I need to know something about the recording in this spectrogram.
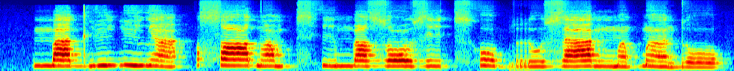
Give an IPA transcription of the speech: m a d ɡ ĩ ɠ ĩ ʎ ã | sˤ e dˤ ẽ b t͡sʰ i m e zˤ u z i t͡sʰ o b r u z a ŋ͡m ɐ̃ ɓ ɐ̃ d o

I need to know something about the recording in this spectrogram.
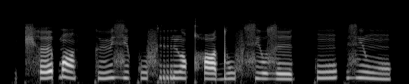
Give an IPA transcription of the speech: t͡ʃʰ ɛ ɓ ɑ̃ kː y zʲ ə kʷ e f rʲ ũ qʰ ɑ d u f sʲ o z e kː ũ | zʲ ũ

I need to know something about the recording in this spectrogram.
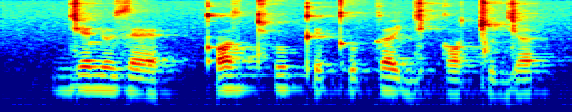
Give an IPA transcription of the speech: ɟ e l ʉ z ɛ | kʼ ɔ z cʰ u kʼ e kʼ u k ɜ ɟ i k ɔ ǀ u ɟ ɜ

